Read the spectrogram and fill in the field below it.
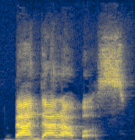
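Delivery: "Bandar Abbas" with the R rolling straight into the A, "Bandara-bbas"; run together as one word. Shown as a demonstration. Showing viewers to blend the two words, smooth and linked. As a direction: let "Bandar" flow into "Abbas" with no break. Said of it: "the R rolls into the A".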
